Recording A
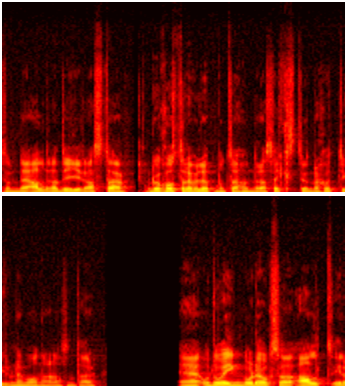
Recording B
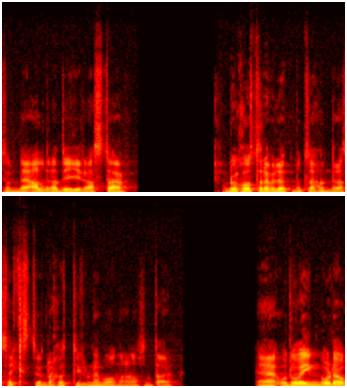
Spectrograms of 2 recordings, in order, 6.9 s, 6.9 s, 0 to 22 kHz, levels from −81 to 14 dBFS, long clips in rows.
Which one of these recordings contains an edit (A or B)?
A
